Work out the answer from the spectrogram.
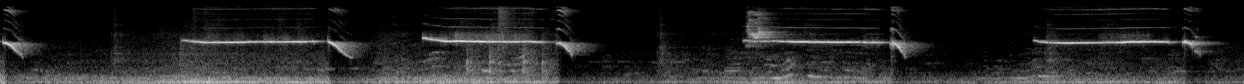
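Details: Common Iora song, the cipoh kacat style used to lure and provoke rivals: four long, level, high whistles, each about one and a half seconds and ending in a sharp falling slur, separated by short quiet gaps.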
